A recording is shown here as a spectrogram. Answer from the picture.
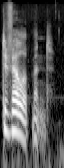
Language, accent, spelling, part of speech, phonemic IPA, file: English, US, development, noun, /dɪˈvɛl.əp.mənt/, En-us-development.ogg
- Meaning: 1. The process of developing; growth, directed change 2. The process by which a mature multicellular organism or part of an organism is produced by the addition of new cells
